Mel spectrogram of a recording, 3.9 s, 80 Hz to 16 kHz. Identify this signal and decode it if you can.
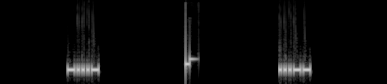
Morse code, heard as a keyed tone, about 50 wpm, 700 Hz. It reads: <BT> 3
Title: Single Character (Letter:Number:Punctuation:Prosign) Alt 50wpm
